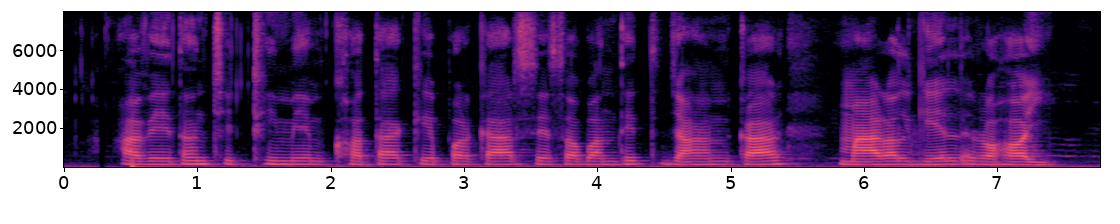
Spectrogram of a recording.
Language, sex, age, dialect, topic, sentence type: Magahi, male, 56-60, Western, banking, statement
